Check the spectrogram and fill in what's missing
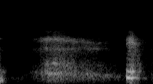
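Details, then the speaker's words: Person trying to hold back a sneeze by pinching their nose shut: a drawn-in hissing breath through the pinched nose, then a short sharp burst; a stifled sneeze. "oh I really need to sneeze I'm trying to I'm trying to hold it back I really didn't mean to sneeze"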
